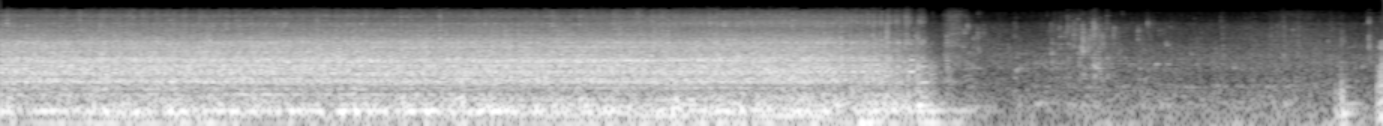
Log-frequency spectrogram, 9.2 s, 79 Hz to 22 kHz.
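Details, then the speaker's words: 1987 Mercury 8 hp outboard, newly purchased, before carb cleaning: runs steady and even about six seconds, no misses or knocks, then shuts down; hard to rev out due to combined throttle/shift mechanism; normal running. "like it runs pretty good so I'm not sure what the guy was talking about"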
